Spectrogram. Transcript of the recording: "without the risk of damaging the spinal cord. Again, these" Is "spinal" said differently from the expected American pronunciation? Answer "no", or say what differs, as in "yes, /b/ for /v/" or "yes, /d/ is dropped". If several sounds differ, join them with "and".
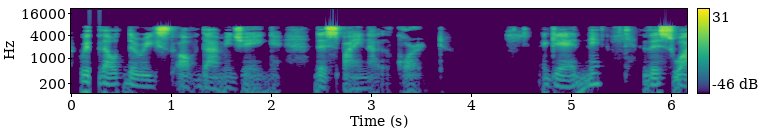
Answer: no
